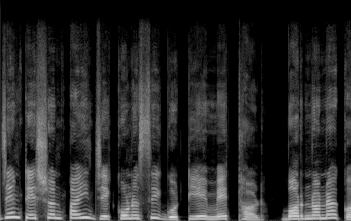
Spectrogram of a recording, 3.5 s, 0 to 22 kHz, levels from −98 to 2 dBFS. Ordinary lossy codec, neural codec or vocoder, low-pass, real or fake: none; vocoder, 44.1 kHz, 128 mel bands, Pupu-Vocoder; 19.8 kHz; fake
